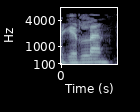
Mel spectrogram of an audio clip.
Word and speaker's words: Guerlain: ¿Se dice bien? ¿Lo dije bien? Sí, es correcto. Guerlain.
